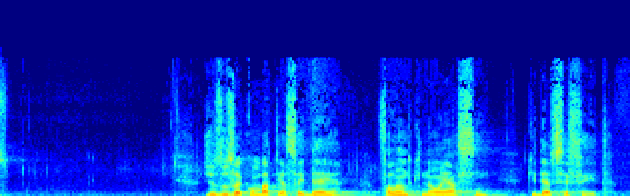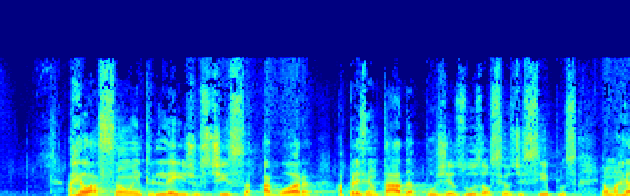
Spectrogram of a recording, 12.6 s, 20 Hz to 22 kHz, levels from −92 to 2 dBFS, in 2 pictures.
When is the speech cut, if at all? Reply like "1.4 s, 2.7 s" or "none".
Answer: none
